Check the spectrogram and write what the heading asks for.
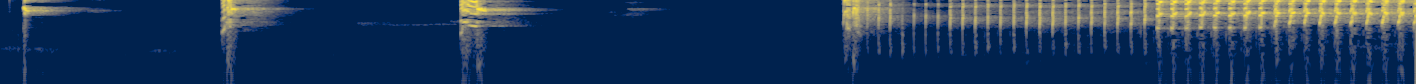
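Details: Lovebird ngekek song with long, closely spaced phrases, kept as tutor audio: three separate sharp chirps, then a fast, high chattering trill that builds in loudness and runs on for about three seconds.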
